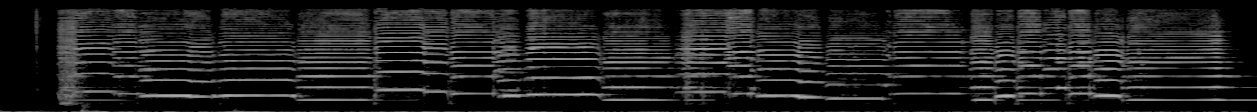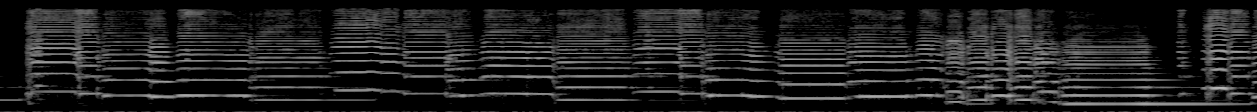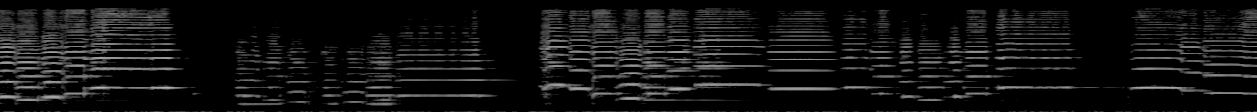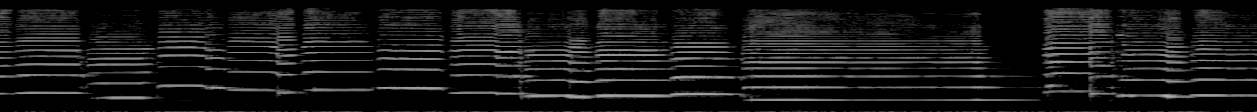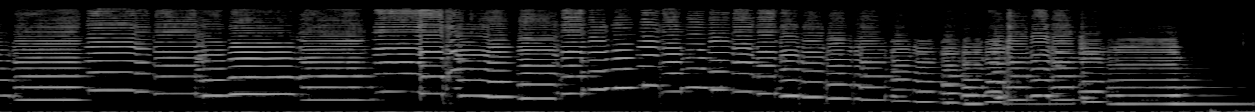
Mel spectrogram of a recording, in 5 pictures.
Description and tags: A squeaky violin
